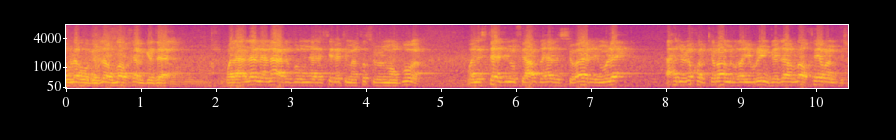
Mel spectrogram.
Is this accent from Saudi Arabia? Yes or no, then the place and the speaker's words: yes; Taif, Makkah Province, Saudi Arabia; أنا من الطائف ولي أرض زراعية وفيها حقق من عهد الأولين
